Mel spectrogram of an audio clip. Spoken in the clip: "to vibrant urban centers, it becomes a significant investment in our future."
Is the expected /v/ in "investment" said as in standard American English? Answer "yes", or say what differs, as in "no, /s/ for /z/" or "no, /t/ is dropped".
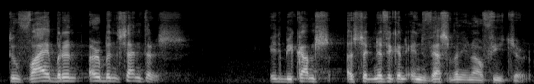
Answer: yes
